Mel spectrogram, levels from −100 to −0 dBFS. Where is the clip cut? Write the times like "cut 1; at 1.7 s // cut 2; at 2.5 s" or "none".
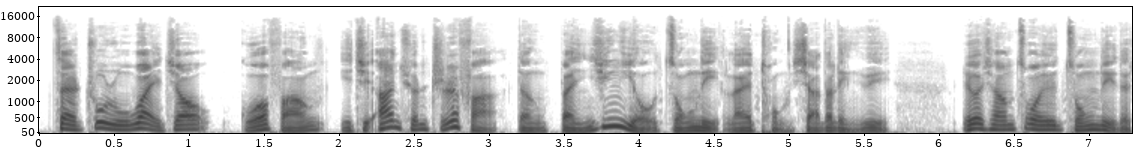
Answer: none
